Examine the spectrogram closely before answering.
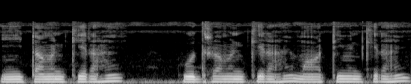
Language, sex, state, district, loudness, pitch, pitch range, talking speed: Chhattisgarhi, male, Chhattisgarh, Raigarh, -16 LUFS, 120 Hz, 120-125 Hz, 190 wpm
